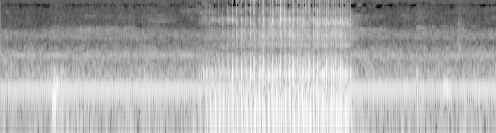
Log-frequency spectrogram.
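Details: French Bulldog snoring indoors at home, one of a household of dogs including Unio: a single rattling, pulsed snore lasting about a second and a half between quiet stretches, with a steady electrical hum throughout.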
